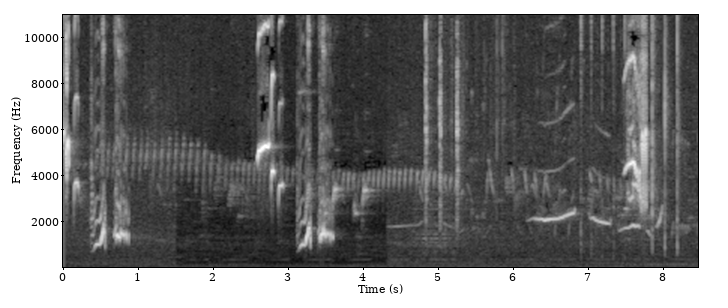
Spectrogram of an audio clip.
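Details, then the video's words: White-rumped shama in a provoking, many-voiced fighting song. Scratchy phrases are joined by a long thin trilled whistle. Sparse clicks follow, then a smooth, slowly rising whistle and a final burst of notes. "Chòe lửa kích lửa CỰC HAY-NHIỀU GIỌNG ,tạch liên tục đập đuôi kích chòe lửa lên lửa hót đấu"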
